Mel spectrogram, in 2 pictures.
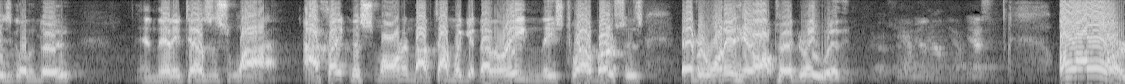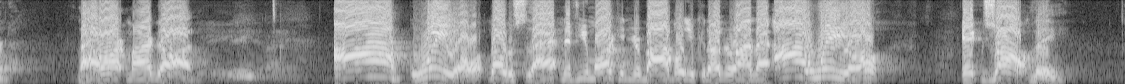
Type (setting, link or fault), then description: setting, large echoing room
